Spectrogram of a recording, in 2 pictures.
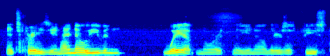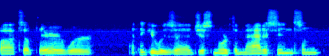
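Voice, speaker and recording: A man's voice: fairly low pitch, big pitch swings, normal speed, vocal fry, a little mellow, slightly rough, no room sound, rough recording. A man chatting casually and telling informal stories as a podcast guest. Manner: informal, anecdotal, peppered with "man" and "you know". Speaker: podcast guest, fishing marketing director. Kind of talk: casual chat.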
